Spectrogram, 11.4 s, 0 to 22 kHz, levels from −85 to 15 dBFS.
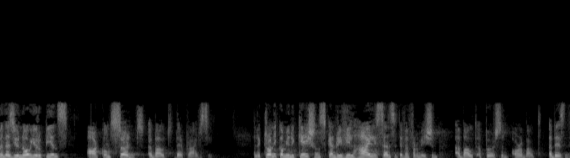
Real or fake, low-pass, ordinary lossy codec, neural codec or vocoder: real; none; none; none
